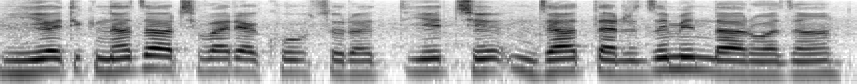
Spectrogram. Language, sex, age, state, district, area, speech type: Kashmiri, male, 18-30, Jammu and Kashmir, Ganderbal, rural, spontaneous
